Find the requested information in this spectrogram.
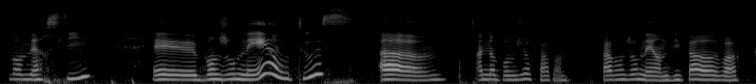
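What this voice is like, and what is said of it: American Latino accent speaking French. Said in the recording (French): “c'est pour ça mon accent américain, latino aussi à la base”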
